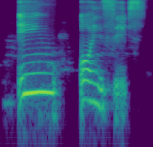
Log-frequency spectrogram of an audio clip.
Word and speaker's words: invoices: 词应该是 invoices. 这个首先它的重音是在 in 这里， invoices, 是对吧？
